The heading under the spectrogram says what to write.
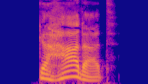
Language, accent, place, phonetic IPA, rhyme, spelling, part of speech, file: German, Germany, Berlin, [ɡəˈhaːdɐt], -aːdɐt, gehadert, verb, De-gehadert.ogg
- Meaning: past participle of hadern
